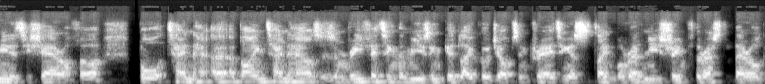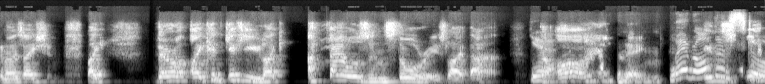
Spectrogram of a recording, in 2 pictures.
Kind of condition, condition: link, video call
